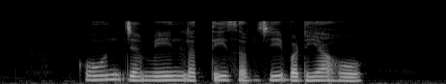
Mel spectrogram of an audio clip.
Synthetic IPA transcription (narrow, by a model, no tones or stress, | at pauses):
koːnd͡ʒəmiːnlət̪ːisə̰bd͡ʒibəɖʱijaɦoː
